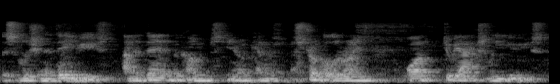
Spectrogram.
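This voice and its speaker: Talking at a very fast pace with an Irish accent, a man is heard amid noticeable background noise and audible room echo. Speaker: business development executive. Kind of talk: interview.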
